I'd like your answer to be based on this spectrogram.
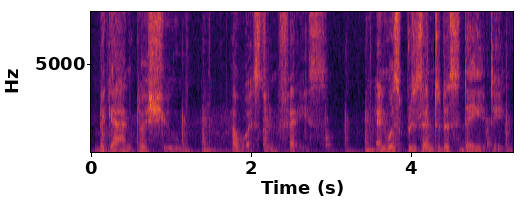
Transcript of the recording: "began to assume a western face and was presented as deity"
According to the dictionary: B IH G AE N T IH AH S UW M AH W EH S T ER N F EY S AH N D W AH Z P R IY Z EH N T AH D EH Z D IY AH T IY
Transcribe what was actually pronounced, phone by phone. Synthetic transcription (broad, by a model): B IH G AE N T IH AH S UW M AH W EH S T ER N F EY S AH N W AH Z P R IY Z EH N T AH D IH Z D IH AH T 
